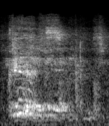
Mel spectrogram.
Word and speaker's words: Dickens: I'll remember it because it rhymes with chicken. Dickens.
